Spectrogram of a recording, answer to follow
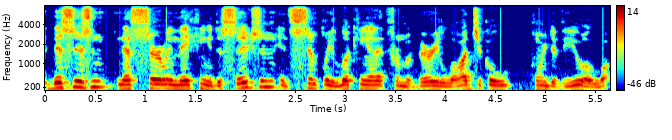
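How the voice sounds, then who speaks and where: A man's voice: medium pitch, husky, dull audio. A man working as a business trainer, talking through slides in a loose, rambling way with many restarts and fillers. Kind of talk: explaining slides in a recorded webinar.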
